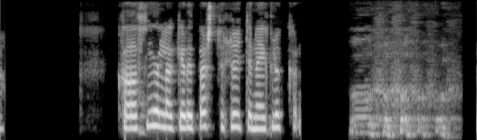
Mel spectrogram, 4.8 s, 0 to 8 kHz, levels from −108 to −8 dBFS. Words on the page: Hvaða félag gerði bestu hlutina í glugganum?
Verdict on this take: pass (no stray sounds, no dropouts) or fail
fail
